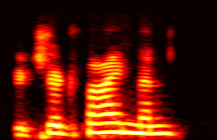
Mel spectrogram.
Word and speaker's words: Richard Feynman: So she taps into wisdom of all the ages from great minds like Plato, Jung, Marcus Aurelius, Helen Keller, William James, Richard Feynman. I probably said that wrong. – Richard Feynman.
